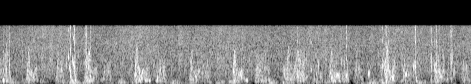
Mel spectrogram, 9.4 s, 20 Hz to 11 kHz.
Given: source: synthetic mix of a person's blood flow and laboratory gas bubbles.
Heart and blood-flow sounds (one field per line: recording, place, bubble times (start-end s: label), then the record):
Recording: Doppler ultrasound of blood flow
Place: precordium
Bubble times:
0.00-0.28 s: bubbles
1.29-1.58 s: bubbles
1.67-1.94 s: bubbles
2.61-2.67 s: bubbles
2.73-3.05 s: bubbles
3.08-3.35 s: bubbles
3.90-3.96 s: bubbles
4.75-4.98 s: bubbles
5.08-5.42 s: bubbles
5.65-5.81 s: bubbles
5.92-6.17 s: bubbles
6.20-6.46 s: bubbles
6.59-7.01 s: bubbles
7.33-7.44 s: bubbles
7.54-7.96 s: bubbles
8.06-8.19 s: bubbles
8.23-8.40 s: bubbles
8.55-9.13 s: bubbles
From the record:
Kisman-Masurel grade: 243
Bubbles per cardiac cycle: several, 3 to 8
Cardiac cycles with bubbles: 100%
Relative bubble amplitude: loud (0.450 to 0.775)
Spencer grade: 3 (all of the cardiac periods contain showers or single bubble signals, but not dominating or overriding the cardiac motion signals)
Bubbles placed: anywhere in the cardiac cycle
